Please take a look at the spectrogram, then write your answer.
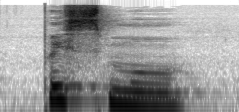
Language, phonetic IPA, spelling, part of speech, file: Ukrainian, [pesʲˈmɔ], письмо, noun, Uk-письмо.ogg
- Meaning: writing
